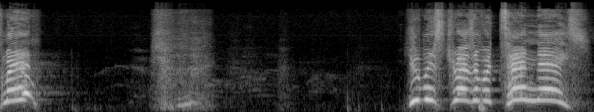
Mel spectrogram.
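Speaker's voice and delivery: gangster-style incredulous telling-off; indignant Holy Spirit. Retold or imitated. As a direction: confront him in loud disbelief. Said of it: "he stood like a gangster beside me".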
